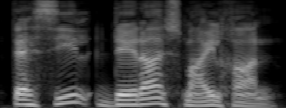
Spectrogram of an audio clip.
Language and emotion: Urdu, neutral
